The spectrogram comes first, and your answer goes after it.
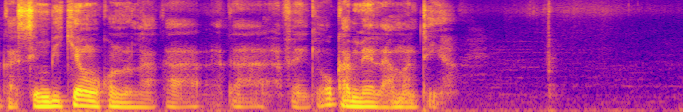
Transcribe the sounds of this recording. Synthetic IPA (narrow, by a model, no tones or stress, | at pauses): kasĩmbikɛ̃ŋokɔnɔlakakafɛ̃ŋkɛokamɛlaːmãntḭja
